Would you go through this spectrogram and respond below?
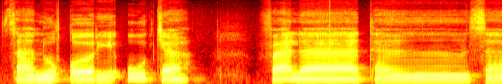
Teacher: s ingichka harf bo'lgani uchun ixfosini ham ingichka beramiz. U ixfoda ozgina g'unnasi ham bor, ya'ni 2-3 deguncha g'unna qilamiz, keyin sni cho'zib to'xtaymiz.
